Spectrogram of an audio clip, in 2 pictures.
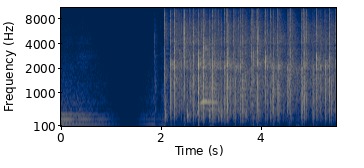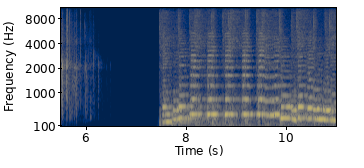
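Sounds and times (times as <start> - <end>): crowd applause: 1.9 - 6.3.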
